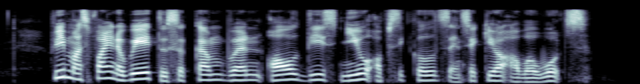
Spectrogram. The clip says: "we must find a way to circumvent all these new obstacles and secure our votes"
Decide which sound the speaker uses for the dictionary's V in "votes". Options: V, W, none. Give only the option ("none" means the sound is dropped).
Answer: W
